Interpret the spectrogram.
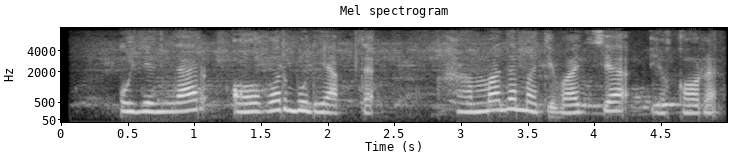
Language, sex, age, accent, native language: Uzbek, female, 12-17, Jizzax, Uzbek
